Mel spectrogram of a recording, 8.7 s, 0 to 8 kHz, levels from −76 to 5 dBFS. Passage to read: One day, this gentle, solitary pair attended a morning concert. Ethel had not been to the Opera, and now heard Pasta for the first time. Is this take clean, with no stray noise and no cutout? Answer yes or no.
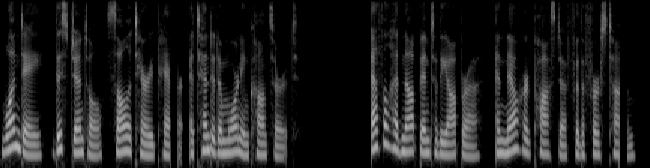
no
